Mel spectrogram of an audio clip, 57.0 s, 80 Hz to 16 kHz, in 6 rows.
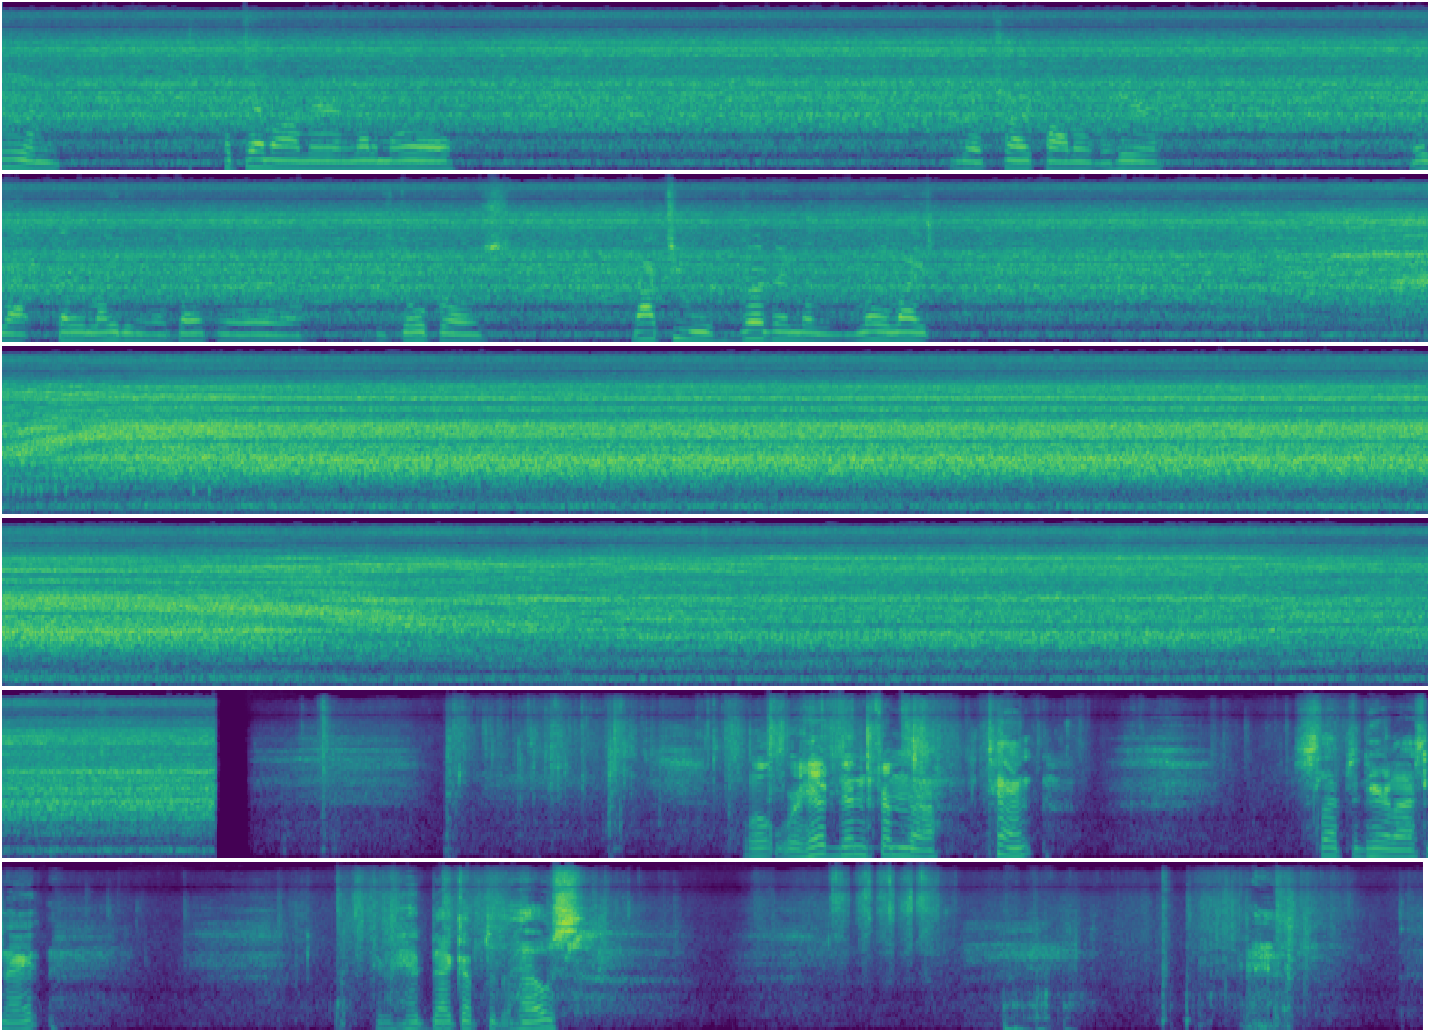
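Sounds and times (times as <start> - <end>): camp stove burner hissing: 0.0 - 40.8, 42.4 - 54.8.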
